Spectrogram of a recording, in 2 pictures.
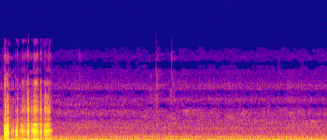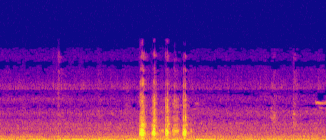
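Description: Amazon parrot calling: one harsh half-second squawk at the start, then a quick run of about five short, clipped calls about five seconds in.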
